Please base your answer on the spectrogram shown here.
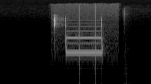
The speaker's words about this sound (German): Ich rufe dich von einem falschen Handy an.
